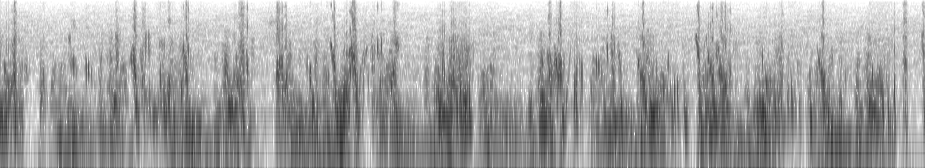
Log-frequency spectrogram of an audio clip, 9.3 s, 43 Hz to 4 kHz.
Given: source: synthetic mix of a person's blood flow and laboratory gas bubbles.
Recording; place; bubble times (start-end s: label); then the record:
Doppler ultrasound of blood flow; precordium
0.00-0.30 s: bubbles
0.39-0.49 s: bubbles
0.67-0.79 s: bubbles
0.83-0.96 s: bubbles
1.14-1.23 s: bubbles
1.27-1.95 s: bubbles
2.31-2.55 s: bubbles
2.66-3.21 s: bubbles
3.25-3.87 s: bubbles
3.92-4.02 s: bubbles
4.34-4.74 s: bubbles
4.77-4.98 s: bubbles
5.46-5.86 s: bubbles
5.94-6.26 s: bubbles
6.34-7.39 s: bubbles
7.59-8.04 s: bubbles
8.07-8.48 s: bubbles
8.69-8.98 s: bubbles
9.02-9.09 s: bubbles
9.21-9.26 s: bubbles
From the record:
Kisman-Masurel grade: 333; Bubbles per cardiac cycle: rolling drumbeat, 9 or more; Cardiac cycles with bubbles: 50 to 99%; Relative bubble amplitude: loud (0.450 to 0.775); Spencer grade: 3 (all of the cardiac periods contain showers or single bubble signals, but not dominating or overriding the cardiac motion signals); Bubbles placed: anywhere in the cardiac cycle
